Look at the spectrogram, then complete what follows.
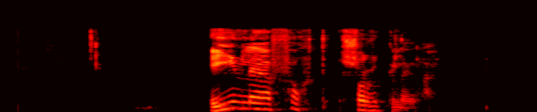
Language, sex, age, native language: Icelandic, male, 20-29, Icelandic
